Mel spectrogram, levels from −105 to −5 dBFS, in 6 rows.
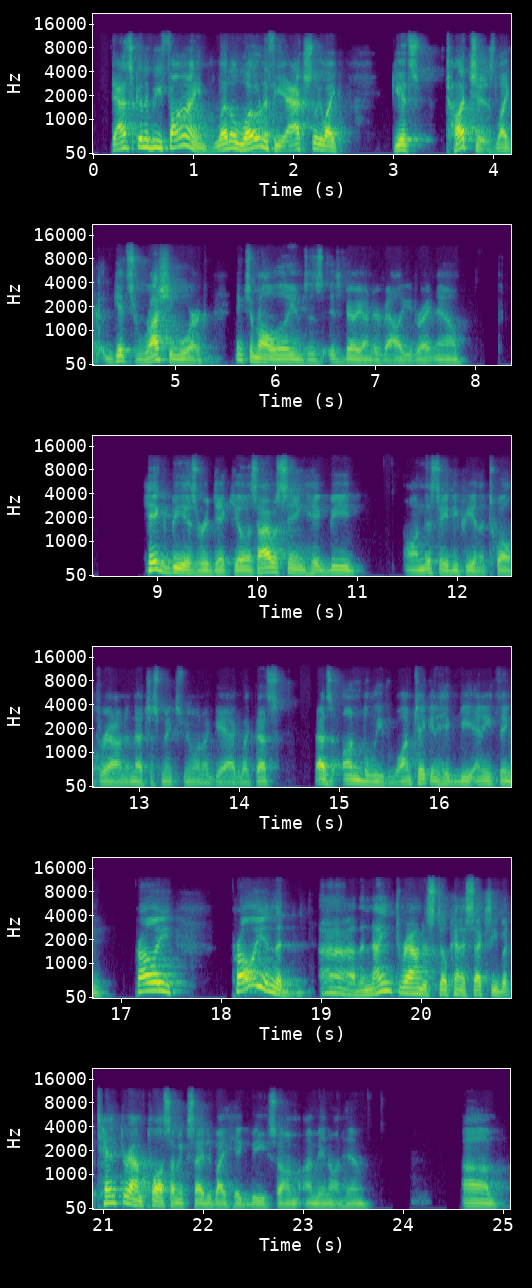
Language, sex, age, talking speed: English, male, 30-49, 205 wpm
